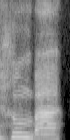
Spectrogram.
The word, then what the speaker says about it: Sumba: begin with part one tanahumba Zumba with the alternative pronunciation humba sometimes can be translated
